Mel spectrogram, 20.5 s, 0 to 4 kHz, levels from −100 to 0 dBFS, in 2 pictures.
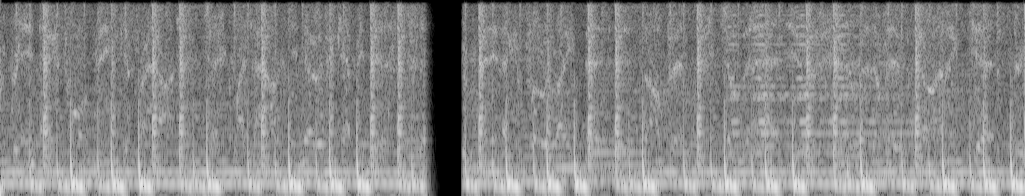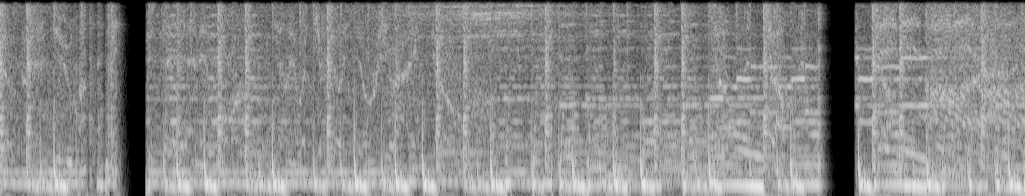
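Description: Audio carried over a call path with nothing above 4 kHz, consistent with G.711 mu-law, has three long network dropouts, likely caused by packets failing to arrive, at 4.24 to 4.63 s, 11.41 to 11.82 s and 18.44 to 18.81 s. Each removes roughly a third of a second. The last sound smears into a fading buzz, then about 0.18 to 0.27 s of silence follows before the audio resumes with that part gone. On a waveform these appear as tapering tails dropping into flat gaps. Just before the second dropout, from 11.01 to 11.37 s, repeated packet loss (robotic sound) cuts six short holes, the longest 61 ms, with about half the stretch patched over. The result is choppy audio with pieces missing that a spectrogram shows as smeared, repeated vertical slices with broken harmonics.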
